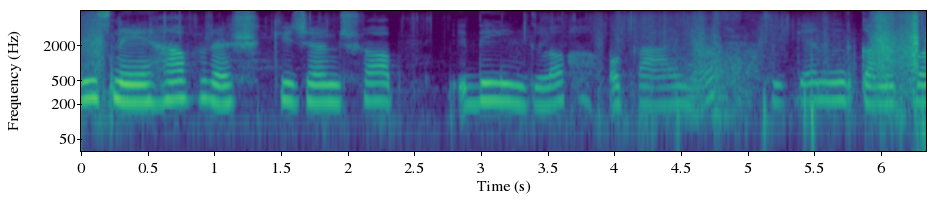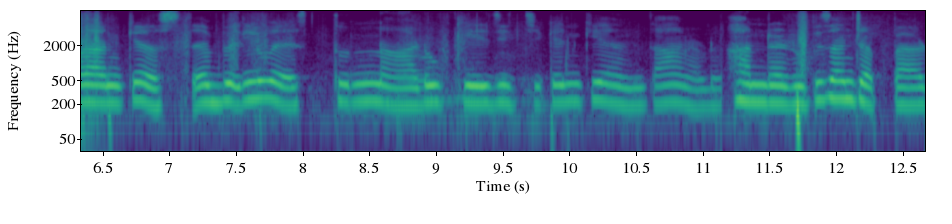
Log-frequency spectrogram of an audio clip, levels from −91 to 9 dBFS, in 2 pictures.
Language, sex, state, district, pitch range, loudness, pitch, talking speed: Telugu, female, Telangana, Nalgonda, 205-230 Hz, -28 LUFS, 215 Hz, 95 wpm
